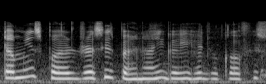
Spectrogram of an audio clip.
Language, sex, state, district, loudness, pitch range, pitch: Hindi, female, Himachal Pradesh, Shimla, -16 LUFS, 265-295 Hz, 270 Hz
